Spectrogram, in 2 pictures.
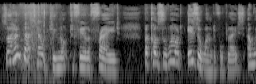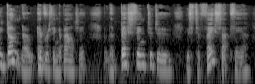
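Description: A woman in her sixties reads a picture book aloud as a granny would to young children, adding gentle questions and asides to them. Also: fairly low pitch, very animated, moderate pace, slightly rough, low-quality recording. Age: 60s. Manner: gentle questioning, addressing young listeners directly. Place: small wood-panelled garden room, indoors.

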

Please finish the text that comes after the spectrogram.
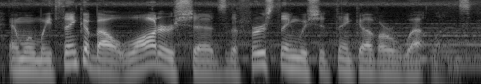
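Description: A man in his forties with an American accent, explaining research in a measured way as a wildlife scientist in a documentary interview. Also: mid-range voice, animated. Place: outdoors in a wooded swamp. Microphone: lapel mic. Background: music, insects.

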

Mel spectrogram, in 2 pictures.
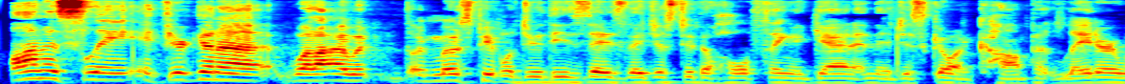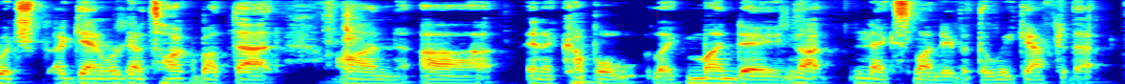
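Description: A man's voice: mid-range voice, fairly even intonation, quick pace, hardly any pauses. A man in his forties giving a casual live tutorial as an instructor, explaining in an informal, enthusiastic way. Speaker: audio production instructor. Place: small room at home, indoors.

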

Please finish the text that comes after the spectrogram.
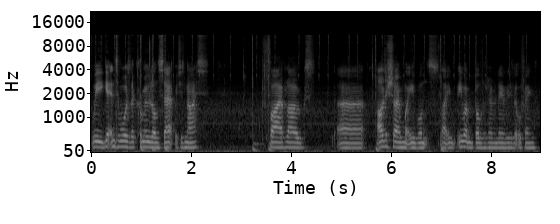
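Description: A man's voice: medium pitch, little pitch movement, normal speed, a little hiss or hum. A young man from Wales streaming a game trading session, chatting casually and reacting to his live chat.

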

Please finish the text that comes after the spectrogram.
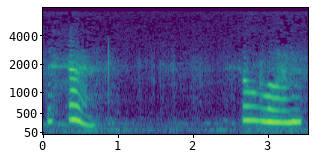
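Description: A woman's voice: high-pitched, extremely slow. An actress playing a dazed, childlike woman lost in serene delusion, speaking dreamily in old-time radio drama style. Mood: dreamy, vacant. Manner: dreamy, vacant, lingering. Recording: thin, phone-like old radio recording.

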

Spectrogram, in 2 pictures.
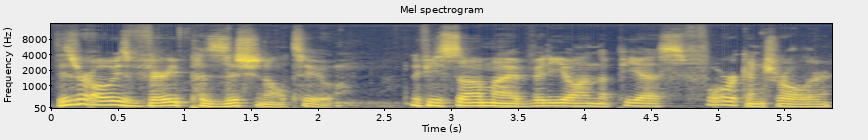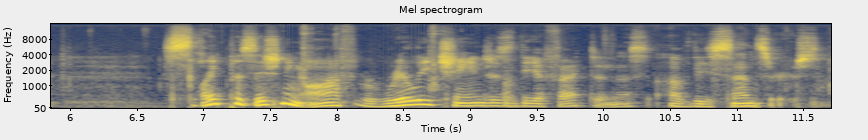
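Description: A man's voice: mid-range voice, animated, measured pace, husky. Man narrating a DIY repair tutorial. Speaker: video host.

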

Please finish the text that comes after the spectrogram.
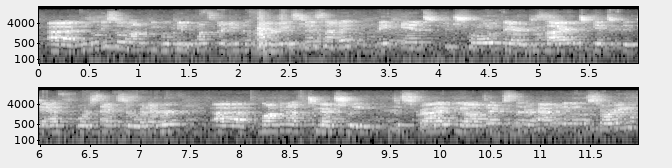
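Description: A woman performing a live comedic reading, with wry, mocking, conversational asides to her audience. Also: on the high side. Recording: echoey room, distant mic, audience sounds.

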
